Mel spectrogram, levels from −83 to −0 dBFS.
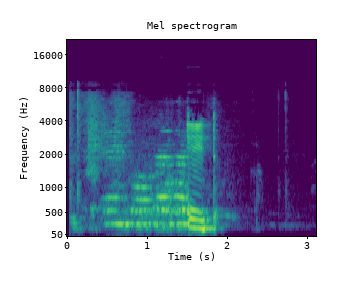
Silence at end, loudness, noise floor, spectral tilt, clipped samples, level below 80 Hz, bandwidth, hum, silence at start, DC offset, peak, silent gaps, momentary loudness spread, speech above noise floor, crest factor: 1.1 s; -18 LUFS; -57 dBFS; -5.5 dB/octave; under 0.1%; -60 dBFS; 9.2 kHz; none; 0.05 s; under 0.1%; -2 dBFS; none; 14 LU; 40 dB; 18 dB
